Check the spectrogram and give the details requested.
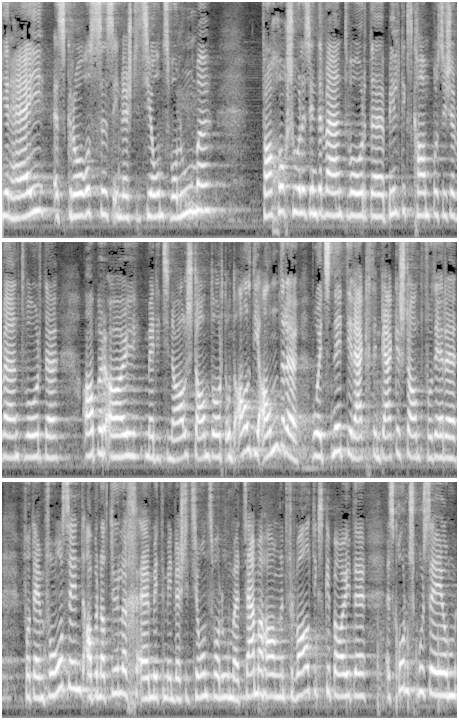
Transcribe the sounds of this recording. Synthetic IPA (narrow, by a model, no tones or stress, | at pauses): mɪɾɦɛɪəsɡ̥ɾoːsəsɪnvɛʃtit͡sjoːnsʋɔluːmə | fɑχhoːχʃuələsɪndɛɾvɛːntvɔɾd̥əb̥ɪldɪkskʰɑmpʊsɪʃɛɾvæːntvɔɾdə | ʔɑbəɾœɥmɛdit͡sinɑːlʃtɑndɔrtʊndɑldiʔɑndəɾəvojɛt͡stnɪd̚d̥iɾækχtɪmɡæɡ̥əʃtɑnd̥fodɛɾə | fodɛmfɔ̃ːsɪndɑbəɾnɑtyːɾlɪχɛmːɪt̚ːəmɪnvɛʃtit͡sjoːnsvɔluːmət͡sæməɦɑŋːəntfəɾvɑltɪksɡ̥əbœʏdə | ʔəskʰʊnʃtmuzeːʊm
